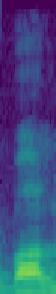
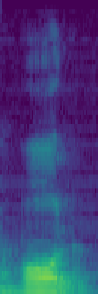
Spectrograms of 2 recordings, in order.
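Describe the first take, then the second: First: The vowel is an open, unrounded 'aa' sound. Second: The vowel is a rounded 'aw' sound. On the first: The speaker calls it wrong. "ये बाल नहीं होता" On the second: The speaker calls it right. "इसका उच्चारण बोल"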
